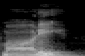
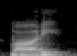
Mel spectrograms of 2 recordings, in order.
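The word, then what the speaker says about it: 마리: Saying ma-ri or ma-li both sound awkward. It's really a mixture of the R and the L sound, and it actually sounds like ma-ri, ma-ri.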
